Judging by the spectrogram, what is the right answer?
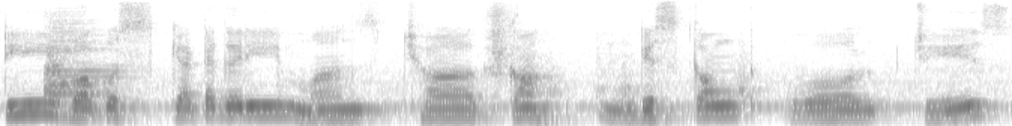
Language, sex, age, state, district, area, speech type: Kashmiri, male, 30-45, Jammu and Kashmir, Bandipora, rural, read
